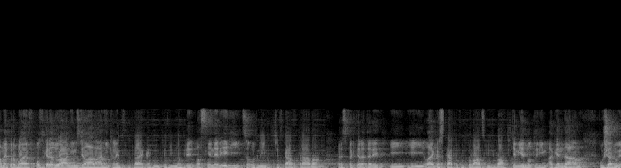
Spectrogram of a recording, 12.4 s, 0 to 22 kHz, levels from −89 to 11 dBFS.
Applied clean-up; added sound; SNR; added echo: neural separator model SepFormer DNS4.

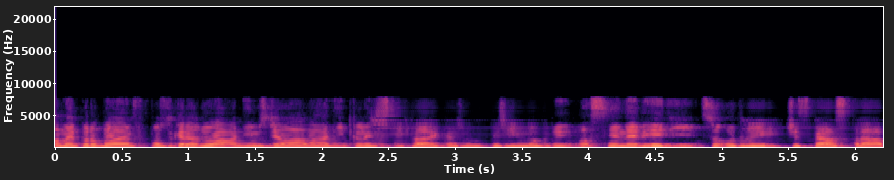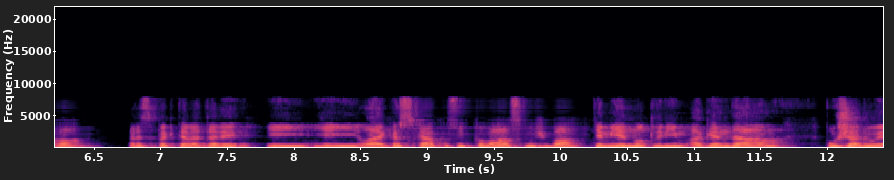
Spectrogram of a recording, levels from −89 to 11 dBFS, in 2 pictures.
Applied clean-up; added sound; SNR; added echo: neural mask model DeepFilterNet 3.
